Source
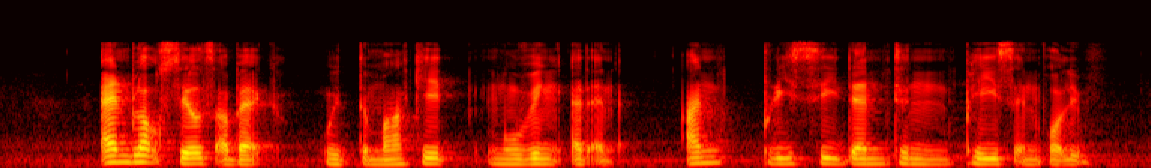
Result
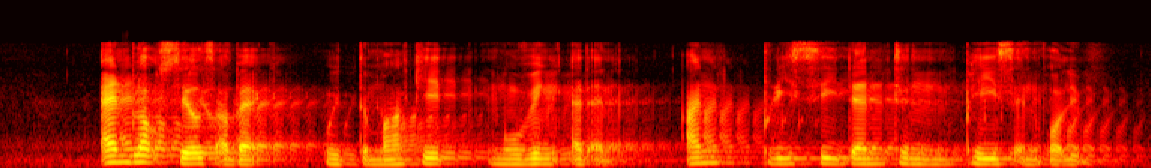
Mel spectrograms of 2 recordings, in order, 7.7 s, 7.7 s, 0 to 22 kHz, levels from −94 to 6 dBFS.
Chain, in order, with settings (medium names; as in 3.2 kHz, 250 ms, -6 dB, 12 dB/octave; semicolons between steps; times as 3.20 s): treble shelf 4.8 kHz +8 dB; tape echo 111 ms, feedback 60%, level -11 dB, low-pass 2.9 kHz; trim +3 dB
